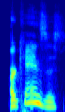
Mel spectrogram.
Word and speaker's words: Arkansas: Do you know the actual pronunciation of Arkansas? Like the Matrix, what do you mean? Sag. I'm saying it right. Arkansas.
